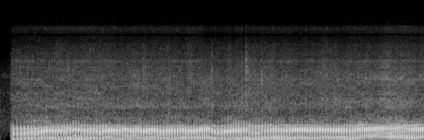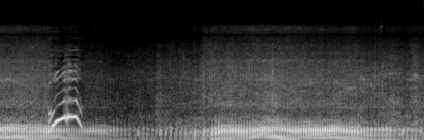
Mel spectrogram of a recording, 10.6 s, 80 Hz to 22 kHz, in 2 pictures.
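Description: Apollo RFZ 125cc dirt bike's single-cylinder engine running under throttle on a rocky trail, starting abruptly. About six seconds in, a short shout rises and falls in pitch, and the engine drops off for over a second before picking back up.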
